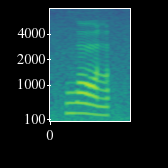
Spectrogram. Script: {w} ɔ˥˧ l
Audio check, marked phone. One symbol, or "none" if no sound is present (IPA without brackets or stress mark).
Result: w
